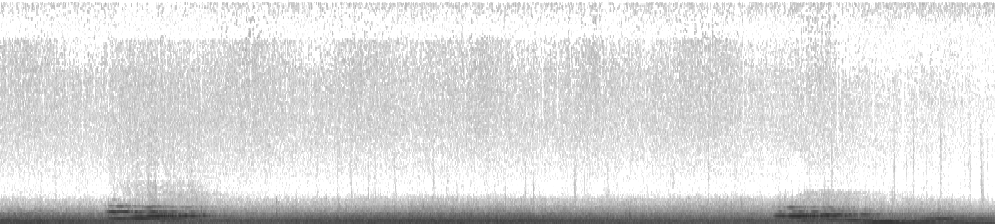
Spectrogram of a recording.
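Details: Underwater whale song in two bursts: a short series of stacked moaning tones early, a long quiet stretch of rushing underwater noise, then another group of moans falling to low sustained hums at the close.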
